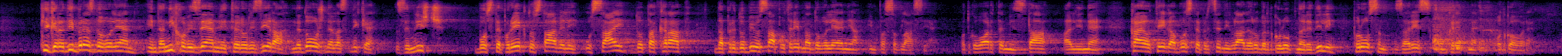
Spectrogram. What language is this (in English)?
Slovenian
